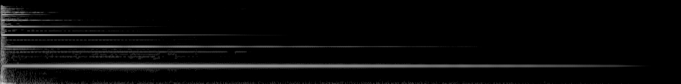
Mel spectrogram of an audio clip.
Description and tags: Brass reception bell.
ding, reception, small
